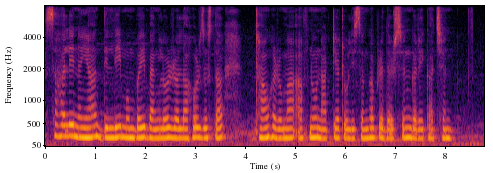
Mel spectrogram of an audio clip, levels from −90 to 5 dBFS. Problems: none marked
